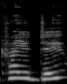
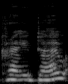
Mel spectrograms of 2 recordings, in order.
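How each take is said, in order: First: The last syllable sounds like 'do'. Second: The last syllable sounds like 'dough'. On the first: "like do this, do that" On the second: "as in, you know, bread dough, knead the dough"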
